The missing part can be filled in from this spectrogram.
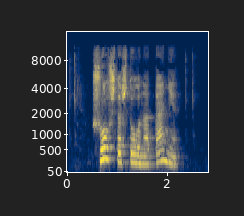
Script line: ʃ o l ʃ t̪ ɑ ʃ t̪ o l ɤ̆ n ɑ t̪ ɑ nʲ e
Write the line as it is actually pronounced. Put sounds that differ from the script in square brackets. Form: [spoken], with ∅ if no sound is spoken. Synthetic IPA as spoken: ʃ o l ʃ t̪ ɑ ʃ t̪ o l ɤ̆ n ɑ t̪ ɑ nʲ e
